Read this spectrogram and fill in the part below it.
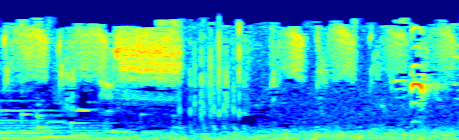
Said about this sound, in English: We're on a trail bordering a huge freshwater marsh near the Gulf Coast of Texas, and we're hearing the voices of boat-tailed grackles, red-winged blackbirds, least bitterns.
